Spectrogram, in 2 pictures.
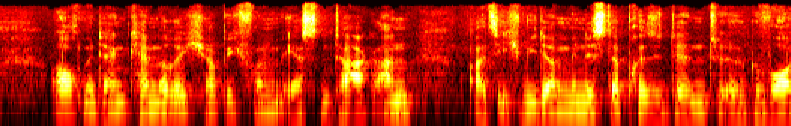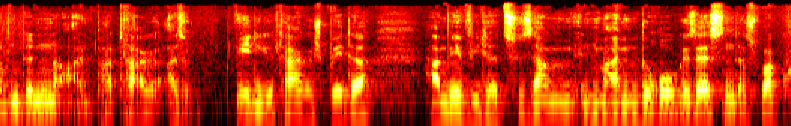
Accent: Lower Saxony, Germany; born there; oder im Teufelsmoor, wo ich geboren bin

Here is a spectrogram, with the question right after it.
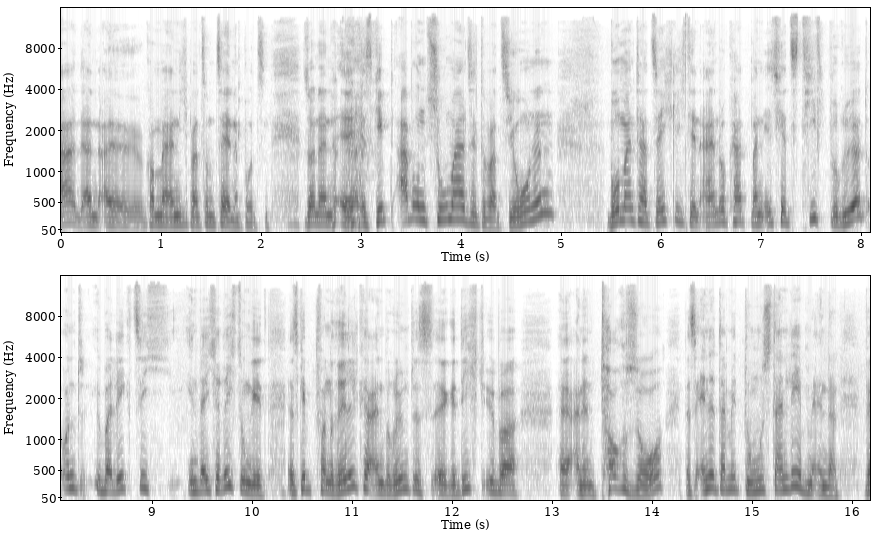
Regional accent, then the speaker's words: Rhineland, Germany; aber ich als Rheinländer feiere natürlich wahnsinnig gerne

